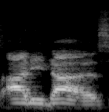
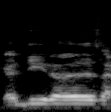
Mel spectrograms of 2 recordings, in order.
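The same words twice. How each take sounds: First: The word begins with the sound 'Adi'. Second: The word does not begin with 'Adi'. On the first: The speaker calls it right. "he went by Adi. ... that's why it's, it's pronounced Adidas" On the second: The speaker calls it wrong. "and not like Adidas"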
